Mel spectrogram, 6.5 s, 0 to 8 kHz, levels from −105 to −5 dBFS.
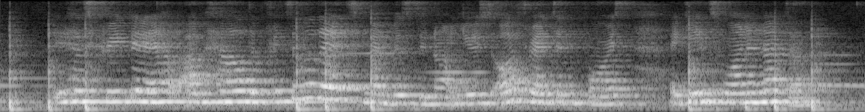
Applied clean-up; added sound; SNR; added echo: none; Tap; 11 dB; reverberation time 0.8 s.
